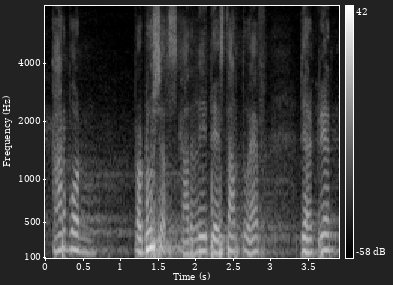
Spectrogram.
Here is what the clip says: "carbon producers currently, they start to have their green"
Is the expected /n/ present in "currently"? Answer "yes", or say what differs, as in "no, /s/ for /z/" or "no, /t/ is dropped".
no, /n/ is dropped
